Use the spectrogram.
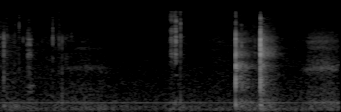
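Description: Scissors snipping through strands of knitting yarn, a few soft scattered cuts and two sharper close snips near the end, in an otherwise quiet room.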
